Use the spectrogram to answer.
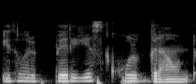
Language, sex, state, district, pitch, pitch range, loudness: Tamil, female, Tamil Nadu, Nilgiris, 145 Hz, 135-155 Hz, -18 LUFS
